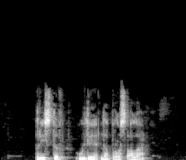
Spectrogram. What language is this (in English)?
Bashkir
